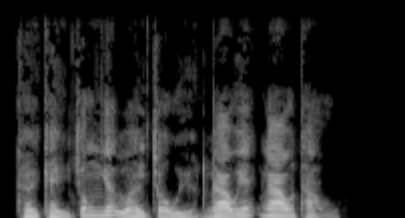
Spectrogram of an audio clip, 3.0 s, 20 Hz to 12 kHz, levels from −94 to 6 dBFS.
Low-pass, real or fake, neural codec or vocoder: 10.8 kHz; real; none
